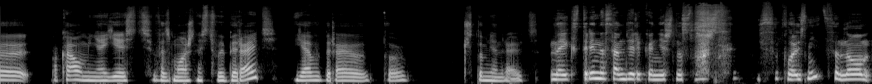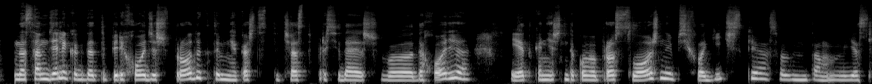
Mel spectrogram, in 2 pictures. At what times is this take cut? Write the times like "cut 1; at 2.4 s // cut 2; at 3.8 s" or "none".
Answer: none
